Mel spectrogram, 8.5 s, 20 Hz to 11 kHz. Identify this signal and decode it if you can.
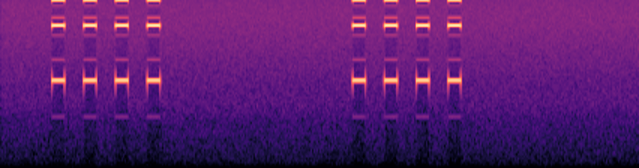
Beep code, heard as beeps from a small speaker, played twice, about 2150 Hz. 4 short. In AMI BIOS tables: system timer failure; in Dell tables: memory read or write failure.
